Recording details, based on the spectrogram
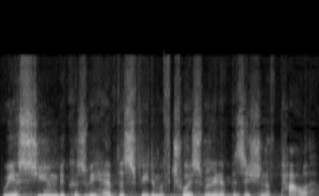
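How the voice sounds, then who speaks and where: A middle-aged man preaching a sermon from a church stage into a stand mic, emphatic, swinging between urgent loud lines and hushed asides. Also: medium pitch, fairly even intonation, fast. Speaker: pastor. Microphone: stand mic at a pulpit. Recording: long church-hall reverb.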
